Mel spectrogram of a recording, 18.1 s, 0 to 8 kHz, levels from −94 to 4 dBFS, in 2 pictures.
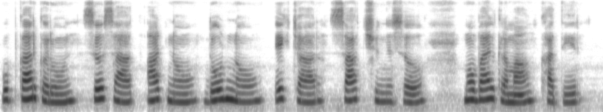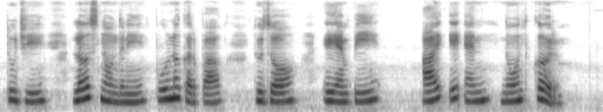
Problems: none marked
